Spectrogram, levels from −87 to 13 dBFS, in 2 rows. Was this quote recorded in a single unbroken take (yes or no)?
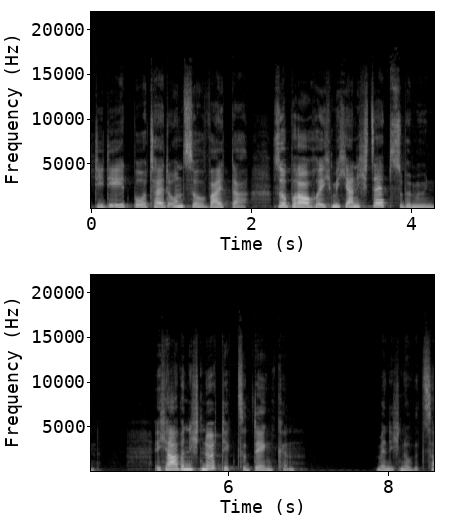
yes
